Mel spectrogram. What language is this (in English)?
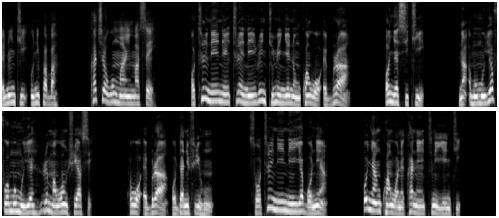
Akan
